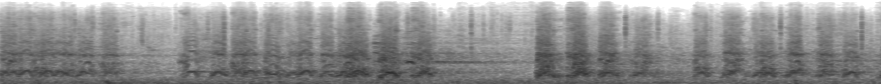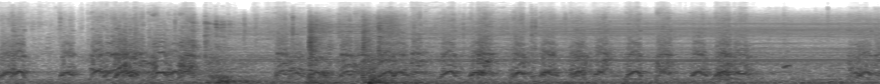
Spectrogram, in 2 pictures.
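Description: Dogs bark in the video game Inside, a rapid series of sharp, loud barks and yips that comes in repeated bursts with brief gaps, over a mechanical background rumble.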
